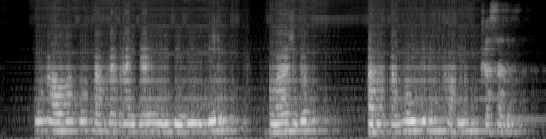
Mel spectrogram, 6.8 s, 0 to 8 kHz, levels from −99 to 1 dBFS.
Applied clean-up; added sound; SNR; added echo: neural separator model SepFormer DNS4.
